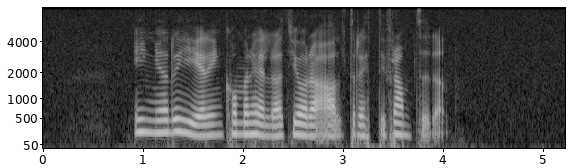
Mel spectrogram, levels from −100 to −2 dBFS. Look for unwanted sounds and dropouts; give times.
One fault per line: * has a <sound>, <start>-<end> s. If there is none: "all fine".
all fine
